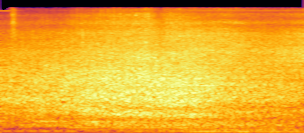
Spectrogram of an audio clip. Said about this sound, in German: Der Straßenlärm ist in Städten das Umweltproblem Nummer eins.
